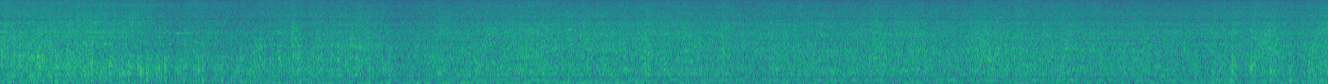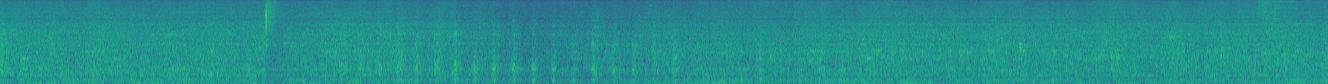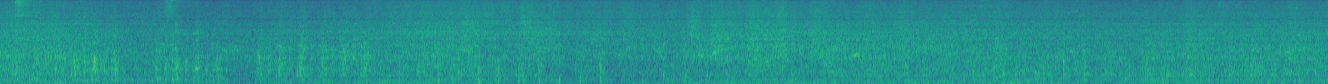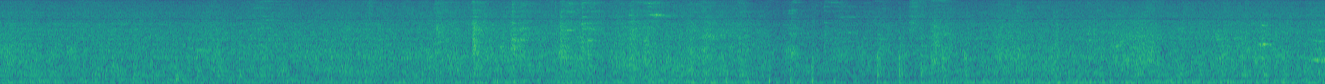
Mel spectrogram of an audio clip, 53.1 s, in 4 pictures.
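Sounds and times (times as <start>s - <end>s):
train cars rumbling: 0.0s - 53.0s
wheels clattering on rails: 44.0s - 53.0s.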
